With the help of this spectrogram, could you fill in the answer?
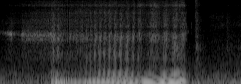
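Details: Snoring from a Chow Chow, one drawn-out, loud, droning nasal snore with steady rippling harmonics lasting over a second.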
